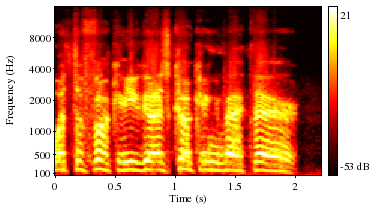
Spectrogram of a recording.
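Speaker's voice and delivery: yelling orc voice. Game master voicing an orc who looks back at the kitchen: yelling orc. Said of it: "starts yelling and something in Orcish".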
